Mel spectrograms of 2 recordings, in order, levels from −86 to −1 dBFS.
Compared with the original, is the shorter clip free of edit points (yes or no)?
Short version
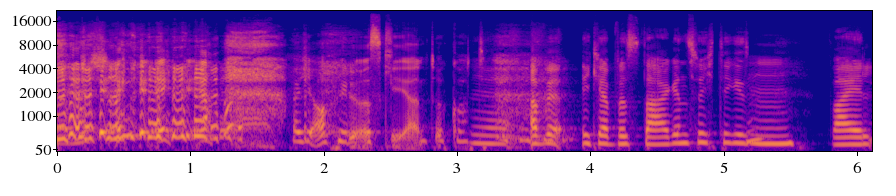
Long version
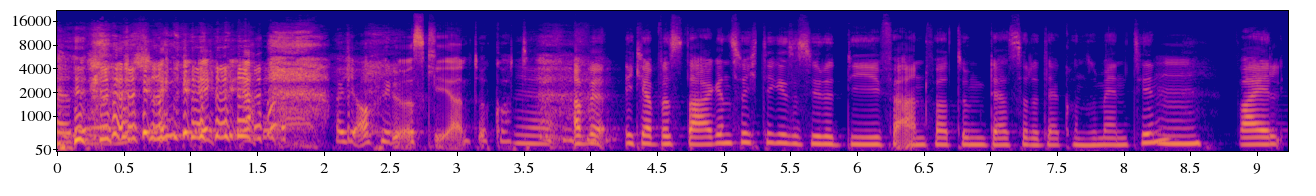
no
